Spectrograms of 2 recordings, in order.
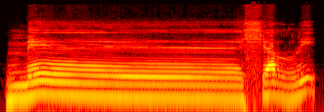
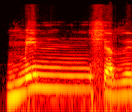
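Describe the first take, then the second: First: The n is hidden in a nasal sound. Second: The n is pronounced clearly with the tongue. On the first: The speaker calls it right. "नाक में आवाज चले जाएगी" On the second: The speaker calls it wrong. "नहीं पढ़ेंगे"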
